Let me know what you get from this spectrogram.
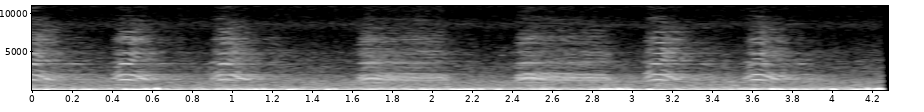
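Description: A bird calling over and over, about six short calls in a row, with a low rumble underneath.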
